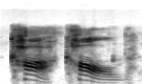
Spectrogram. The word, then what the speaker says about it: called: Okay, so when we pronounce this all sound, there's a difference because if you say cold, that means that the temperature is low and it's cold outside. Okay, so here this is called.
